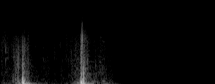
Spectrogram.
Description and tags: sound of wings flapping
